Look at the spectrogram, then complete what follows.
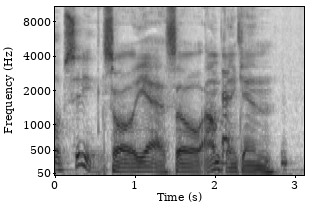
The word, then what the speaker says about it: Abcde: So the lady's daughter's name is spelled ABCDE, and it's Obsidian.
